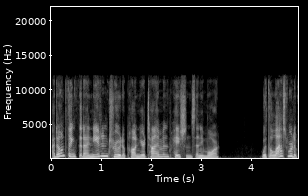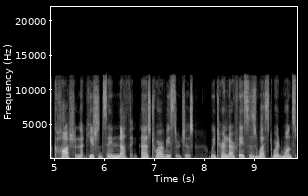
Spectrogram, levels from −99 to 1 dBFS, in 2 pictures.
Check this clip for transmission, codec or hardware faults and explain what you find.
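No faults can be heard.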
